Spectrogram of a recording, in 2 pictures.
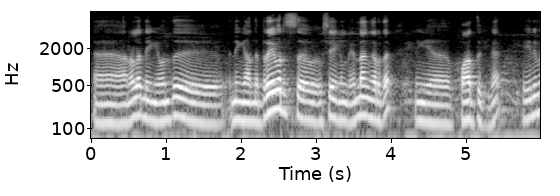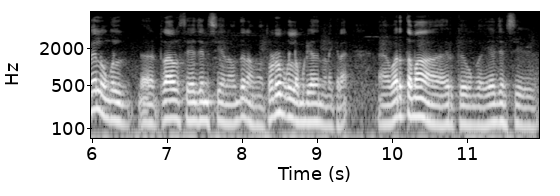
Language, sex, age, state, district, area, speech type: Tamil, male, 45-60, Tamil Nadu, Perambalur, urban, spontaneous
